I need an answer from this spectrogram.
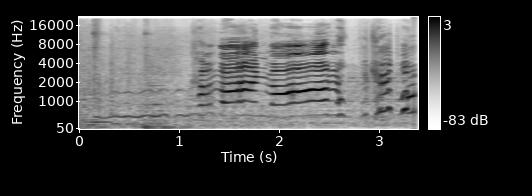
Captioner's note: shouting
